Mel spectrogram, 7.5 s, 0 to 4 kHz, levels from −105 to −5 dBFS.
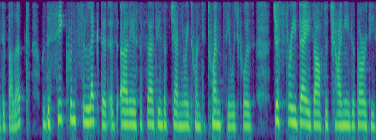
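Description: From 4.06 to 4.82 s there's a patch of repeated stalls (stutter): six short hiccups where packets showed up late, the jitter buffer ran dry, and the receiver stretched the last sound to cover, about 94 ms in all, the longest 28 ms. Nothing drops out, but it drags and stutters.

Then at 6.03 to 6.53 s you get a jitter buffer slow-down. The buffer was rebuilding its reserve by repeating pitch periods, adding about 43 ms, so that stretch plays at roughly 93% speed with the pitch unchanged. Sounds come out a bit drawn-out over the narrowband G.711 call audio, which stops at 4 kHz.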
